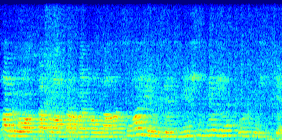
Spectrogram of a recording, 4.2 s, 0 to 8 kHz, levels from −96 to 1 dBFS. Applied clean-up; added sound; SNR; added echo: none; Toilet flush; 19 dB; reverberation time 0.7 s.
